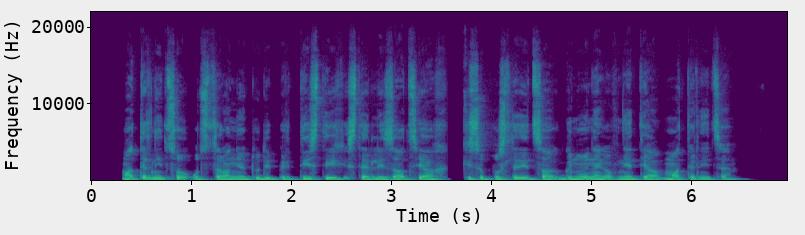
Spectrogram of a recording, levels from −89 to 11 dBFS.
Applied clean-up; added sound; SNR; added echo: none; none; none; none.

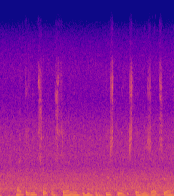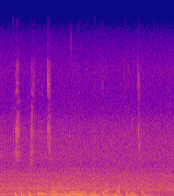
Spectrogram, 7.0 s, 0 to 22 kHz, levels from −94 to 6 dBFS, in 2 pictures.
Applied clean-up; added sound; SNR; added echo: none; Water; 2 dB; none.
